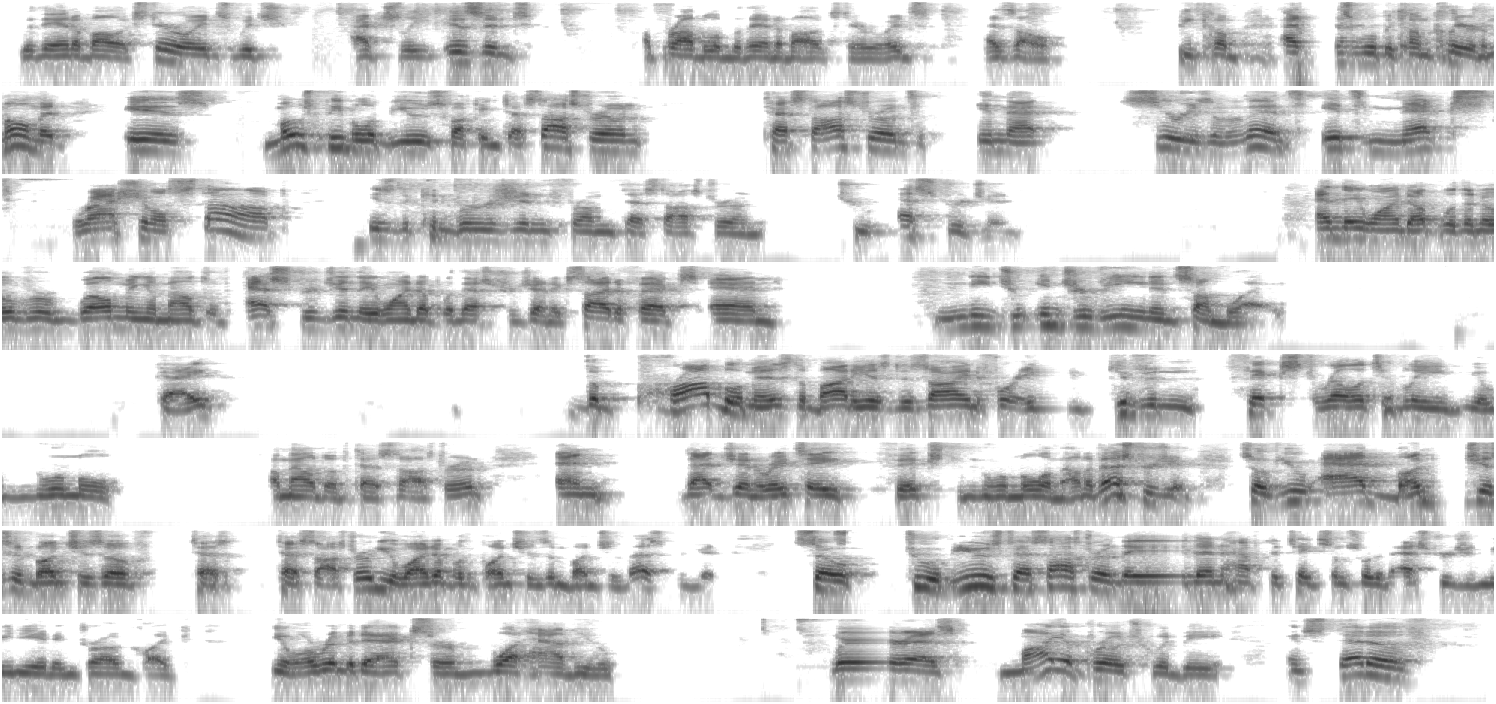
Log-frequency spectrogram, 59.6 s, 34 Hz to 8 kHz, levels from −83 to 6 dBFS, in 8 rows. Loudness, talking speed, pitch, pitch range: -25 LUFS, 145 wpm, 140 Hz, 120-180 Hz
